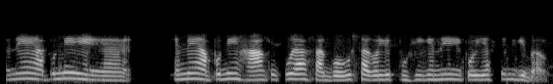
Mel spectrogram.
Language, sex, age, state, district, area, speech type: Assamese, female, 60+, Assam, Dibrugarh, rural, conversation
